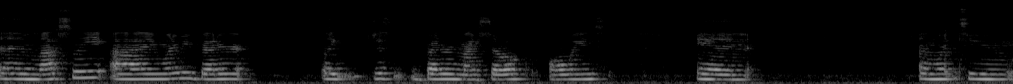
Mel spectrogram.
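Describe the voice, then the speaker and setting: Soft-spoken and high-pitched, a woman talks very slowly in a flat monotone with long, frequent pauses, amid audible room echo and noticeable background noise. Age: 20s. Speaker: college student. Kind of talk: class presentation.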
